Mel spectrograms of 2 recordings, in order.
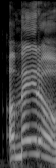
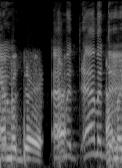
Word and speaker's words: Amadeo: Amado is calling from, or how do you say your name? Amadeo? Amadeo. Sorry. Amadeo.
